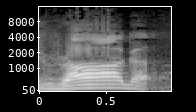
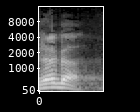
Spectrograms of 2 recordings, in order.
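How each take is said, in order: First: The first vowel is long. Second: The first vowel is short. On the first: The speaker calls it right. "it's raga. So the first A is long" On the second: The speaker calls it wrong. "if you do not put two A's, then you might say raga"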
